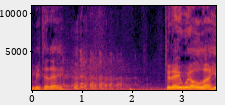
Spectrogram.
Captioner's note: laughter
